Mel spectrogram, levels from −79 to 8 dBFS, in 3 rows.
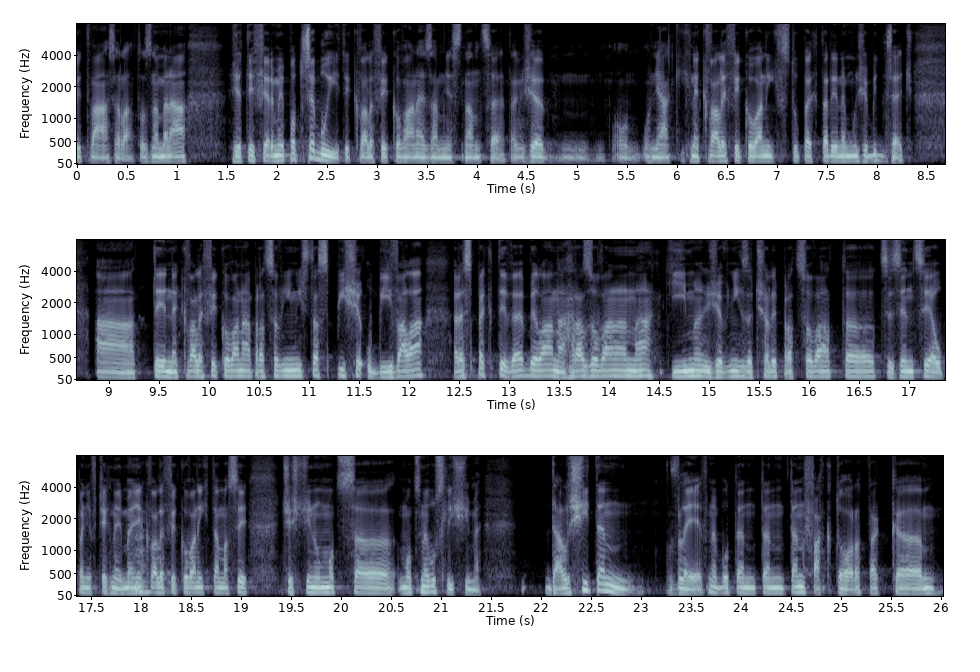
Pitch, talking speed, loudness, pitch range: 105 Hz, 135 wpm, -18 LUFS, 100-115 Hz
